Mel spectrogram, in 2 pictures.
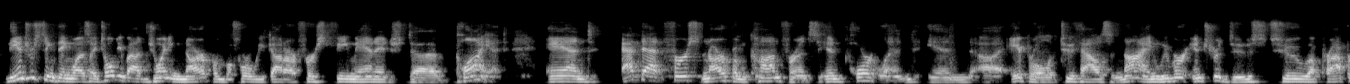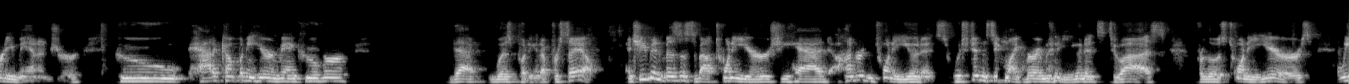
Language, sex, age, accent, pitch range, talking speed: English, male, 50-69, American, 120-155 Hz, 170 wpm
